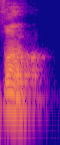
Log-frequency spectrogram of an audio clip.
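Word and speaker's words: vingt: es el número 20 esa t no suena esa tampoco va va el número 21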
